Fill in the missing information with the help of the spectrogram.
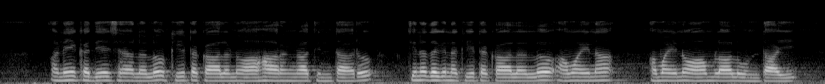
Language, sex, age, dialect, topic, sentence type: Telugu, male, 18-24, Southern, agriculture, statement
